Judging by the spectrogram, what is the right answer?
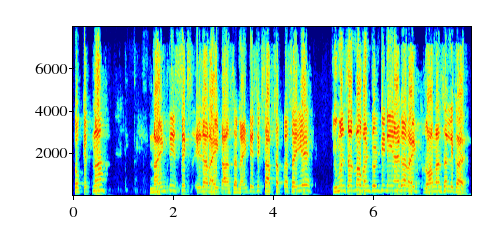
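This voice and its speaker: A man's voice: sits high, moderate pace, sharp tone, muffled recording. A young man with a Hindi accent teaching math in an online coaching lecture, calling students "beta" and counting through each step aloud. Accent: Indian Hindi.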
